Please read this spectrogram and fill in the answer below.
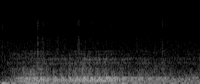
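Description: Radio sound effect of a taxi's engine as the cab pulls away, a steady low rumble.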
